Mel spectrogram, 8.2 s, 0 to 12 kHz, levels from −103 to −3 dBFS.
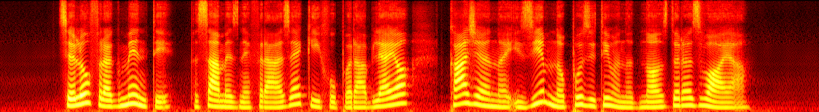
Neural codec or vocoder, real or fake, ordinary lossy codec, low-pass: codec, 24 kHz, 0.5 kbps, DualCodec; fake; none; none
